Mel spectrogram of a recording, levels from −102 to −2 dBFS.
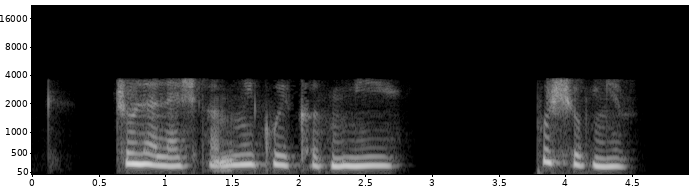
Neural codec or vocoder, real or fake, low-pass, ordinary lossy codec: codec, 16 kHz, 0.7 kbps, FocalCodec; fake; 3.6 kHz; AAC, 24 kbps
